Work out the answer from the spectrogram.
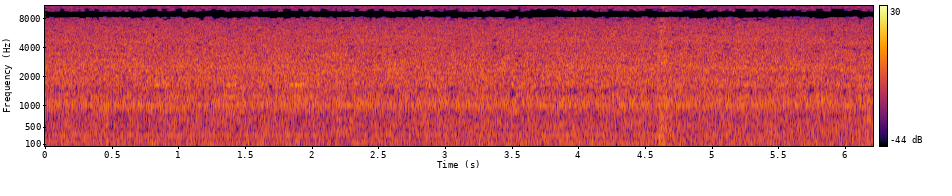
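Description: Steady low rumble of idling cars, with a faint steady hum and a light knock about four and a half seconds in.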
